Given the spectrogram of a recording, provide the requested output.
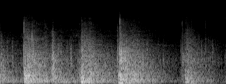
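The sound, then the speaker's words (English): A horse bangs inside a barn: four heavy, dull thuds at an uneven pace, each with a short boomy tail, fairly loud and muffled as if behind walls, with no voices. “An ominous banging from inside a barn.”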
